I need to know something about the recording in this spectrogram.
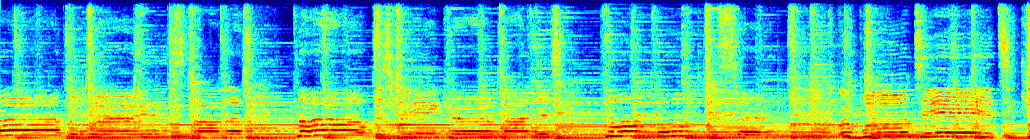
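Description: A male voice singing over a strummed acoustic guitar.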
